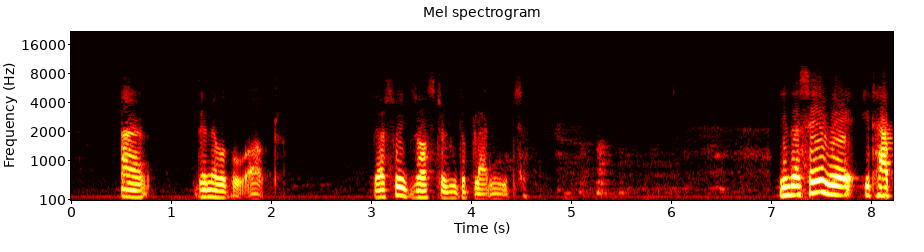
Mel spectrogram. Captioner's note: laughter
